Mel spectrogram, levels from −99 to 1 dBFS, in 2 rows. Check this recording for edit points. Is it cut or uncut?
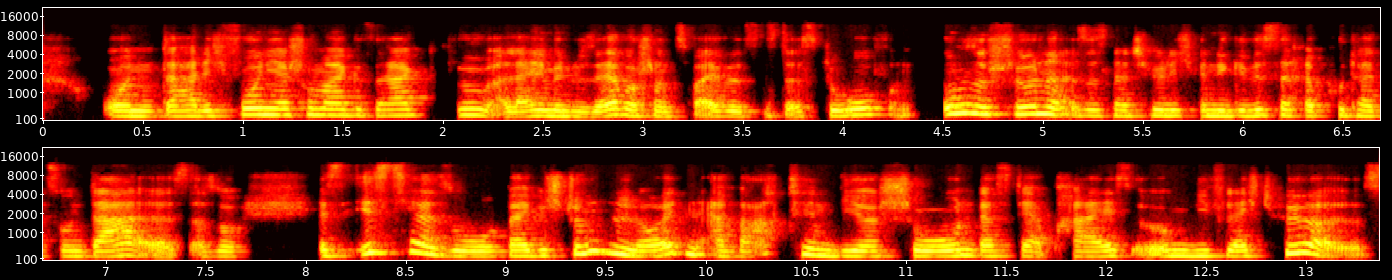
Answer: uncut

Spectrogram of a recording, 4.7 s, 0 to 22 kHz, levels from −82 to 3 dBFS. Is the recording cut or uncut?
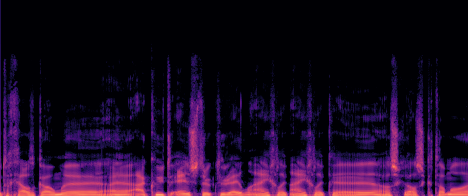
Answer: cut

